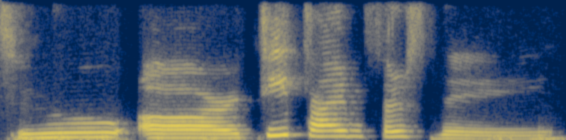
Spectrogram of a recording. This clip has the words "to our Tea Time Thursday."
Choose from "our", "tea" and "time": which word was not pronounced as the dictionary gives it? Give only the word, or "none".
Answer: none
